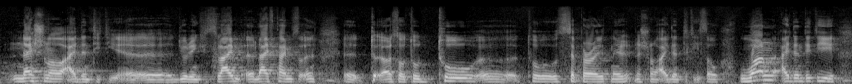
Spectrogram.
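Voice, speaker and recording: Male panelist, mid pitch, hesitant and filler-heavy, faint rumble in the room. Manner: halting, many fillers, searching for words. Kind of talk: academic panel discussion.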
